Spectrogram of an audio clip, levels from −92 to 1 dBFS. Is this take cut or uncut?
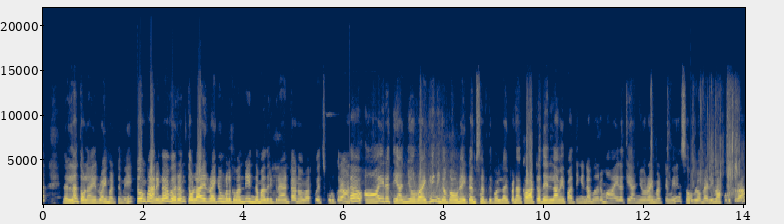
cut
